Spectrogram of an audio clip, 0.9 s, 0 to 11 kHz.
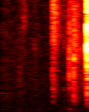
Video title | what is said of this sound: RHwL S13 E6 - CHRISTMAS CRAFTS | You can hear the little thing in there to get the ink or paint going.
